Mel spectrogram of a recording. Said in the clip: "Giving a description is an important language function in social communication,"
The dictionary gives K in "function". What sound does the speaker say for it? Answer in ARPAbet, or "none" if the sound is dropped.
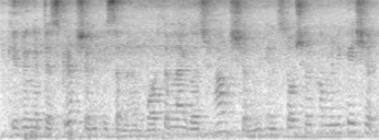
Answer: K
